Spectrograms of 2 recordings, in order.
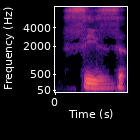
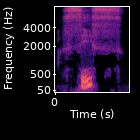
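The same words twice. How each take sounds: First: The word ends with a voiced z sound. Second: The word ends with a clear s sound. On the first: The number comes before a word starting with a vowel. "before a vowel sound" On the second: The number is said on its own when counting. "If it's just a number that you're counting"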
